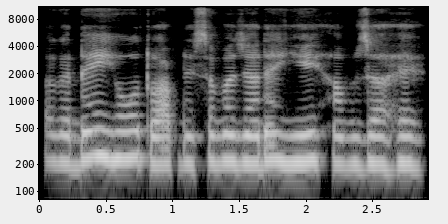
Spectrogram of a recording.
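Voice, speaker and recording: A woman's voice: medium pitch, little pitch movement, normal speed, mellow, muffled recording. A woman teaching Quran recitation rules, explaining patiently and demonstrating each sound. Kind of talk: tajweed lesson.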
